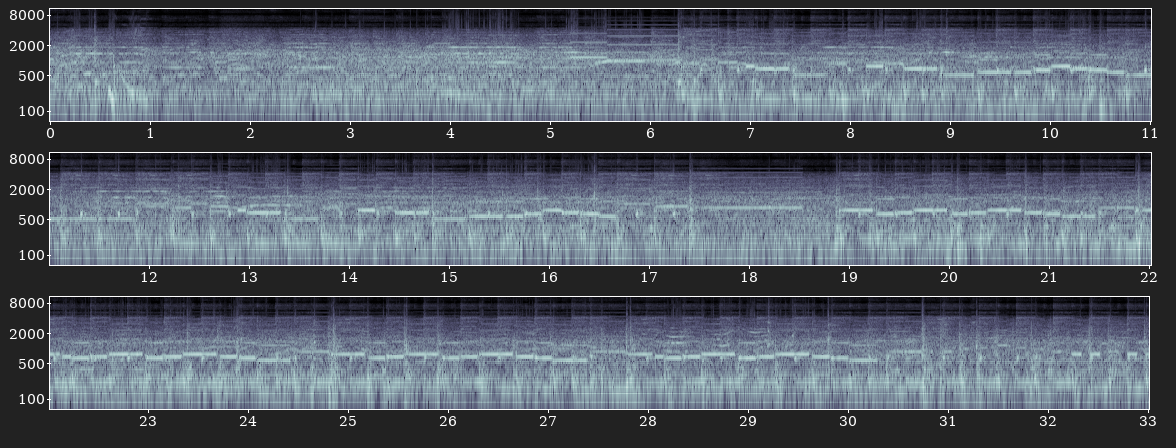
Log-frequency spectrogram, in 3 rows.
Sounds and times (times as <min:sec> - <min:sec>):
Music: 0:00.0 - 0:33.0.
